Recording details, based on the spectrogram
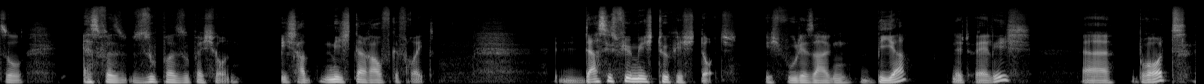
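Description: A man's voice: on the low side, vocal fry, a little mellow, no echo, studio quality. A young man from Kenya, a language student whose first languages are English and Swahili, giving a casual, earnest personal account and laughing lightly between thoughts.

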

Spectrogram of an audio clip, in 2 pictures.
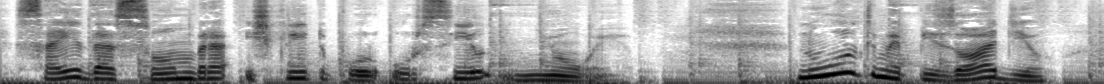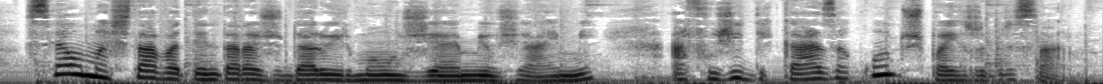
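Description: A woman presenting a scripted recap of an audio drama episode. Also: fairly low pitch. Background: music.

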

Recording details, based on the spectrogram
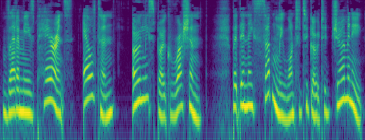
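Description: A woman narrates a language lesson in a measured, explanatory tone. Her voice sits in a mid range and is recorded dry and close, with no room sound. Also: medium pitch, very animated, dry recording. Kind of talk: scripted narration.

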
